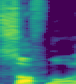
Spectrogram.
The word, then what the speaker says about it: sophomore: Yeah, she kept telling me it's sophomore. And I go, well, it's not. It's sophomore. You may choose to mispronounce it if you choose.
